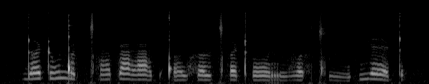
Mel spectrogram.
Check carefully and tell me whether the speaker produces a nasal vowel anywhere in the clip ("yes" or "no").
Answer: no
